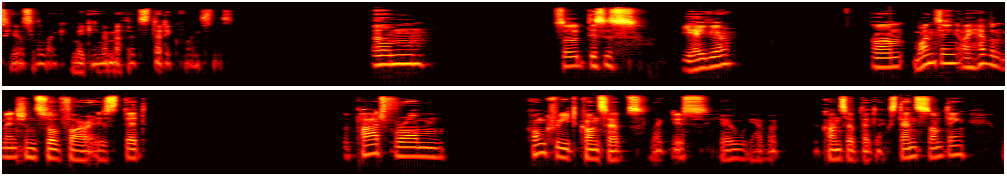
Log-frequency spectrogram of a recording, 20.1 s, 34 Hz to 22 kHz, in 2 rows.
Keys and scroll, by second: 1.5 Down, 3.8 BackSpace.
